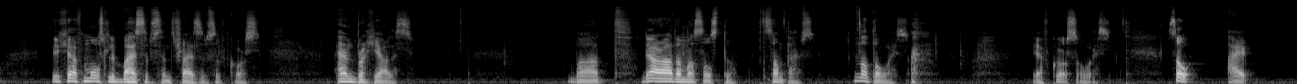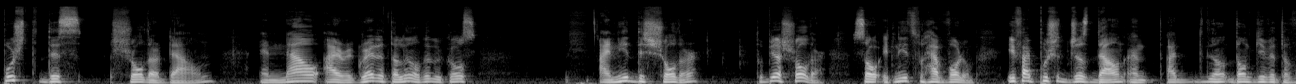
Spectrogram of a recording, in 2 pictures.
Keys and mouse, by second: 9.4 alt+q.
